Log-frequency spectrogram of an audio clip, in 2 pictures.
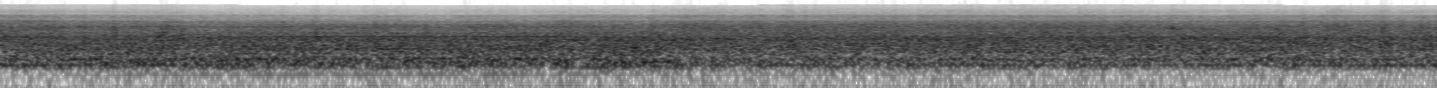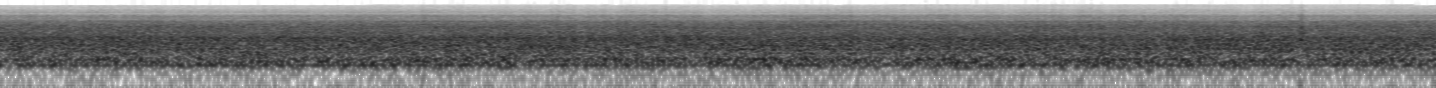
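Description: A grapple clatters as a machine tears through brush.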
